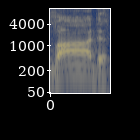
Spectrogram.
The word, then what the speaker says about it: ضاد: ادا کرنا بھی صحیح۔ یہ ضاد کبھی بھی باریک دال یا پر دال کے مانند نہیں ہے، بلکہ اس کے تلفظ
